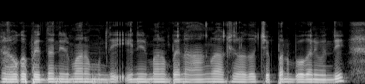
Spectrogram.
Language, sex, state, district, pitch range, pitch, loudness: Telugu, male, Telangana, Adilabad, 115-120 Hz, 120 Hz, -15 LUFS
